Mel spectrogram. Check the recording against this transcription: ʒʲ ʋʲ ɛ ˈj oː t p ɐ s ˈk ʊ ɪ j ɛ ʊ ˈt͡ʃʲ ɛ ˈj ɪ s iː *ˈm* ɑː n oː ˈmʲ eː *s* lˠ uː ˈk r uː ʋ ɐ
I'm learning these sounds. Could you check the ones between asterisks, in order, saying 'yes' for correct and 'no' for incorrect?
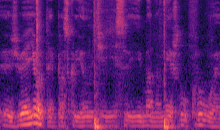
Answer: yes, no

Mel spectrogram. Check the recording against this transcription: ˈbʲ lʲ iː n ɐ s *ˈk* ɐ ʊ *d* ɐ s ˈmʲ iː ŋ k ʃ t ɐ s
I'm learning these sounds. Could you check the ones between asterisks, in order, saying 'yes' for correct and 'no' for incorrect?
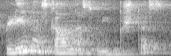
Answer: no, no

